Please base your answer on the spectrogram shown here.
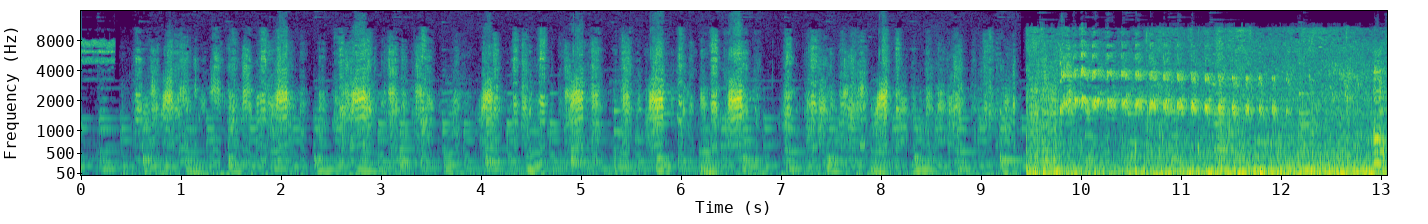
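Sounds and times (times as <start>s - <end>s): background music: 0.0s - 13.0s
animal calling: 0.6s - 13.0s.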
